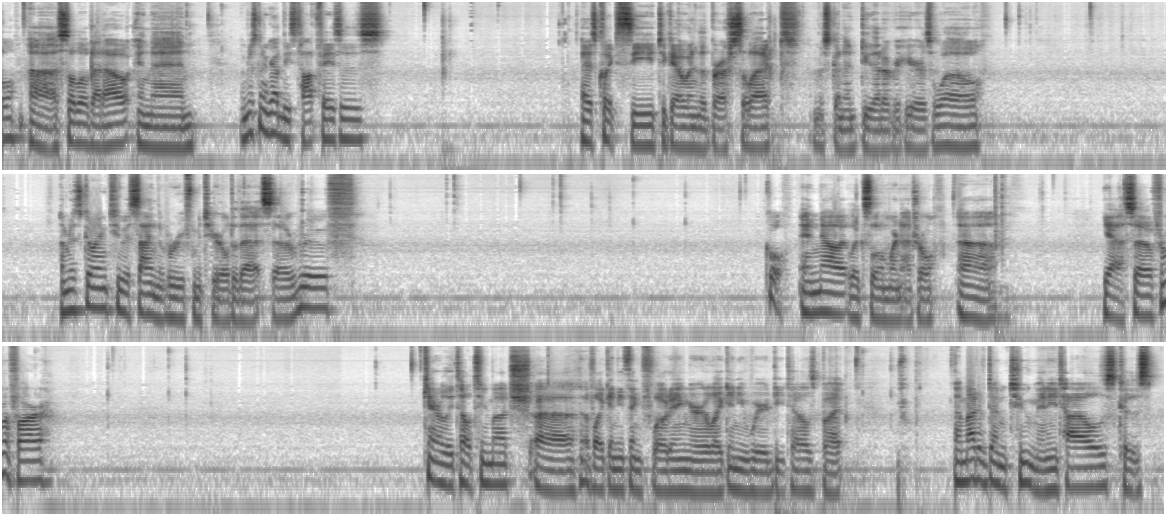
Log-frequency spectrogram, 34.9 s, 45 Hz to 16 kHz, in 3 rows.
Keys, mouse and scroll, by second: 0.8 Tab, 1.7 click, 2.1 middle click, 2.4 click, 3.6 ctrl+click, 4.3 c, 6.9 click, 7.6 c, 12.6-16.1 drag, 14.8 o, 18.0 click, 19.9 click, 21.5 KP_0, 22.8 click, 23.6 ctrl+click, 24.9 ctrl+click, 31.9 shift+click.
